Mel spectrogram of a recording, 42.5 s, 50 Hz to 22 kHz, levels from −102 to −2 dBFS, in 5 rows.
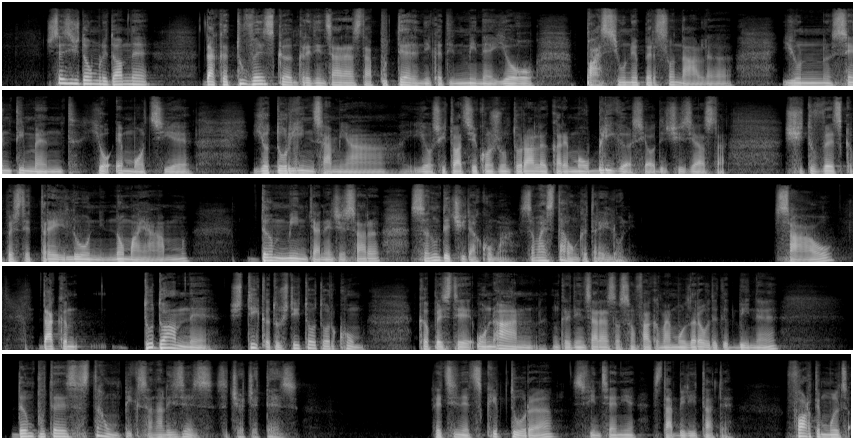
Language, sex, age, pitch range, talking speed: Romanian, male, 30-49, 90-120 Hz, 145 wpm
